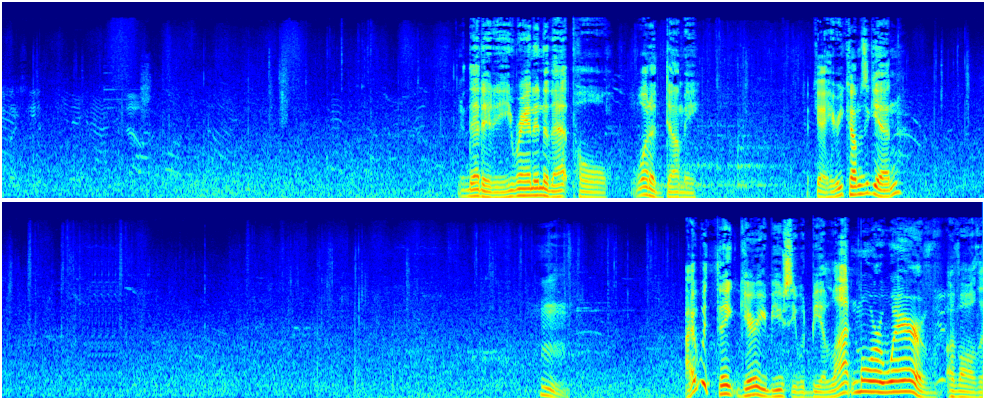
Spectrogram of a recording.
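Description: Footsteps walk on stone paving.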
